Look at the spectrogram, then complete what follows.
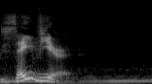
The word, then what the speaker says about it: Xavier: 11 he's in Lawrence to cover the game Xavier big time win I was waiting for you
